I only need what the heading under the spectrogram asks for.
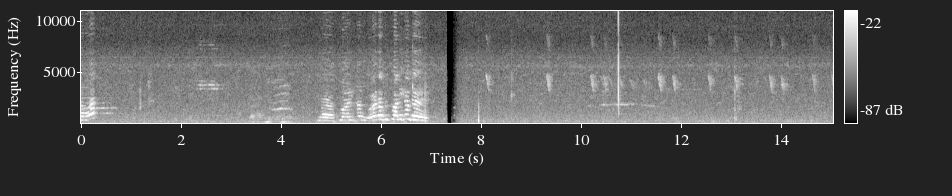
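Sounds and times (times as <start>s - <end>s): bird chirping: 1.3s - 3.0s, 8.0s - 8.3s, 9.2s - 15.0s.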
